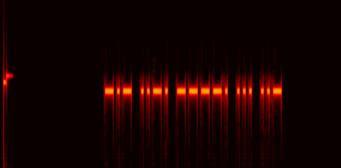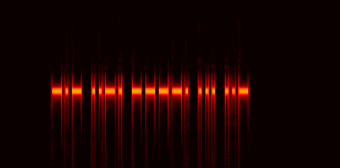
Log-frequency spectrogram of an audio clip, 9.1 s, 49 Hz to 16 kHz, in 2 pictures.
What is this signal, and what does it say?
Morse code, heard as a keyed tone, about 29 wpm, 700 Hz. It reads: KF9SU KF9SU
